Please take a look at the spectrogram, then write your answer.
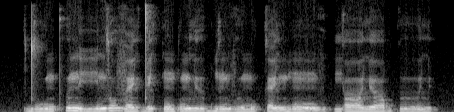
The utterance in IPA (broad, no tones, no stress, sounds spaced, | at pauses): d uː m pʰ ɯ n iː n z o v ɛ lʲ d ɛ lʲ k ũ b ɾ u m lʲ ɯː b ɡʲ ũ m v ɯ m u k ɛ lʲ m b ũː v | j ʌː lʲ ʌː b k ɯː lʲ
